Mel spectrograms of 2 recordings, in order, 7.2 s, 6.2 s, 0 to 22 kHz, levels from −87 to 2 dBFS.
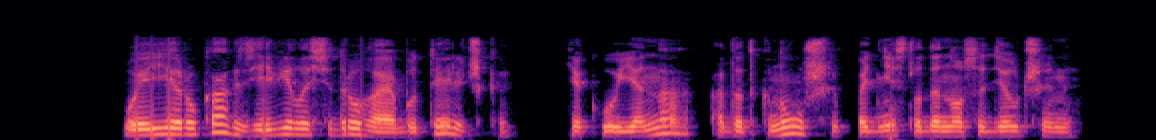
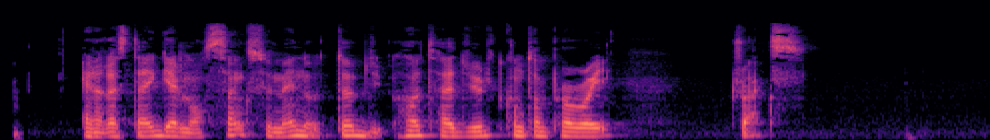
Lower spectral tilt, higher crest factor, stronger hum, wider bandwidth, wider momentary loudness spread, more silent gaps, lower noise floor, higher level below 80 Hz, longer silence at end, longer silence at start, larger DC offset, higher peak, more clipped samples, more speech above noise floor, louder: about the same, -5 dB/octave vs -4.5 dB/octave; second, 16 dB vs 22 dB; neither; second, 7.6 kHz vs 11.5 kHz; first, 11 LU vs 5 LU; first, 3.23-3.53 s, 4.37-4.44 s vs none; first, under -90 dBFS vs -69 dBFS; first, -56 dBFS vs -68 dBFS; second, 0.55 s vs 1.15 s; first, 0.8 s vs 0.5 s; neither; about the same, -6 dBFS vs -8 dBFS; neither; first, over 68 dB vs 43 dB; first, -22 LUFS vs -27 LUFS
